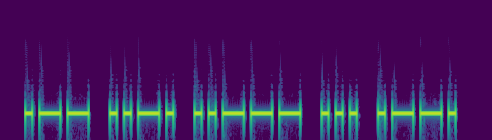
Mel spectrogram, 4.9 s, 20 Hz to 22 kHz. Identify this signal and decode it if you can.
Morse code, heard as a keyed tone, about 17 wpm, 700 Hz. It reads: WF2SP
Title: USA Call Signs - 5 Characters - Repeated 3x - 17wpm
